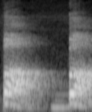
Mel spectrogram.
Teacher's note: this is bilabial. It involves the 2 lips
